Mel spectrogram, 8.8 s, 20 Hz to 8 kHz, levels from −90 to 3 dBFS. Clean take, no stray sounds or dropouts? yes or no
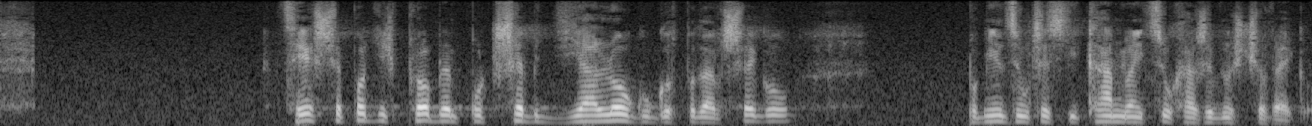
yes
